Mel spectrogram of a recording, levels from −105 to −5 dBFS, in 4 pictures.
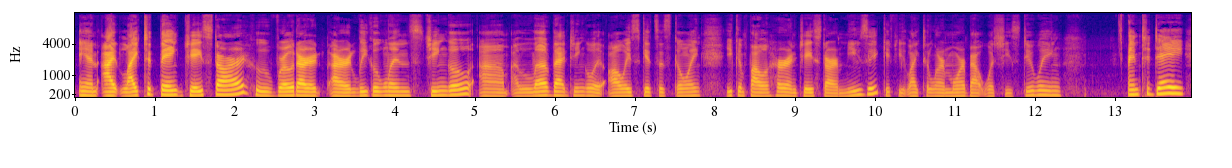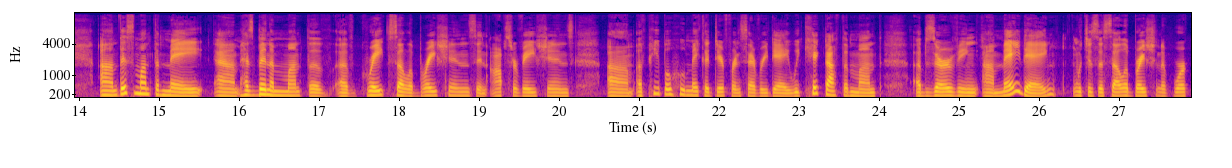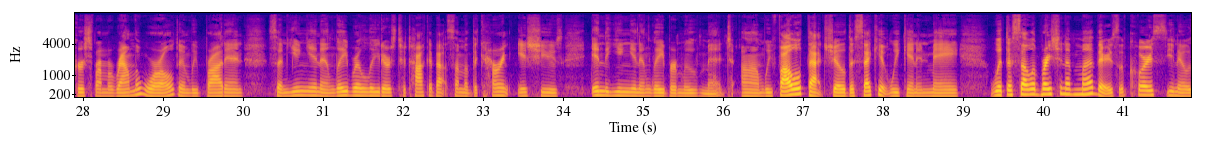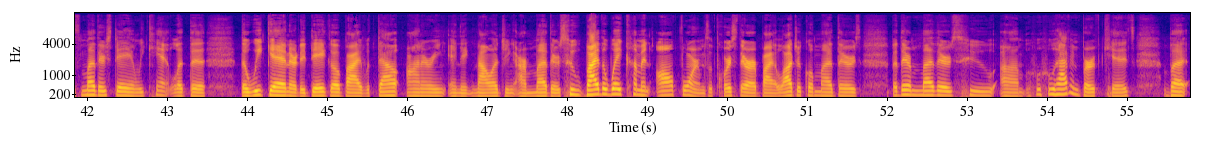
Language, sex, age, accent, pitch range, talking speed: English, female, 40-59, American, 145-180 Hz, 190 wpm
